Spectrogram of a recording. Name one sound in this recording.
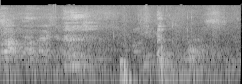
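An older man speaks through a microphone.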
